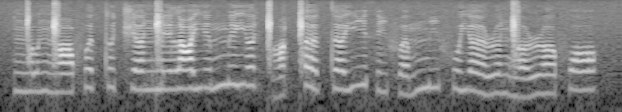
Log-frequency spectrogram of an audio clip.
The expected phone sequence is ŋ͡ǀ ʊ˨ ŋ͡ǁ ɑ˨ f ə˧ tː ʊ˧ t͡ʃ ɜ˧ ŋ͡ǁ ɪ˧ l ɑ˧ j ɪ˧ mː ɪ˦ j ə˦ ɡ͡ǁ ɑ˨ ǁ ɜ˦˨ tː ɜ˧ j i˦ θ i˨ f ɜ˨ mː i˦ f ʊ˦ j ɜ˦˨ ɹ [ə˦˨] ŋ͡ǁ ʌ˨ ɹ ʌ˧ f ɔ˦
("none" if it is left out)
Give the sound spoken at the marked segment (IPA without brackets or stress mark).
ə˧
